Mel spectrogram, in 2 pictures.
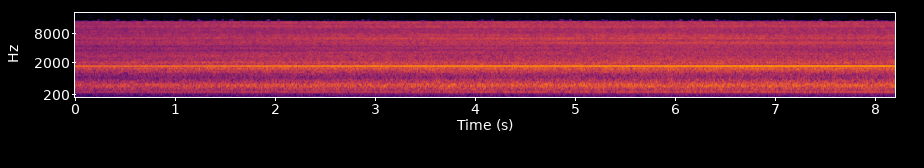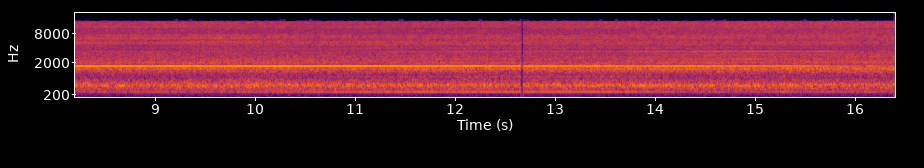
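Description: A heat embossing tool blows steadily from underneath a card coated in chunky embossing powder, a loud, constant whirring hiss with a fixed whine that runs unbroken throughout.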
